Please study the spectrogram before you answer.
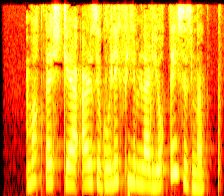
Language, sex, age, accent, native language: Uzbek, female, 12-17, Xorazm, Uzbek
